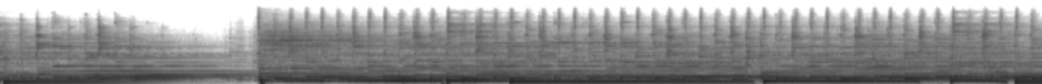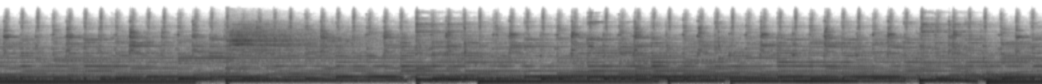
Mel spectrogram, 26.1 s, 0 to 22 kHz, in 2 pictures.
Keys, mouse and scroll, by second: 0.3-0.8 drag, 1.2 shift+click, 3.6 click, 4.1 click, 4.8 shift+click, 5.5 g, 6.6 click, 6.7-7.1 scroll down 1, 7.1 click, 7.3 scroll up 1, 7.6 scroll down 1, 7.9-10.8 middle drag, 9.7 scroll up 2, 10.8-12.1 drag, 12.1 x, 13.5 middle click, 14.1-17.6 middle drag, 16.2 KP_1, 17.6 click, 19.2 e, 20.8 click, 20.9-24.4 middle drag, 23.9 scroll down 2, 24.4 click, 24.6-26.0 middle drag.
